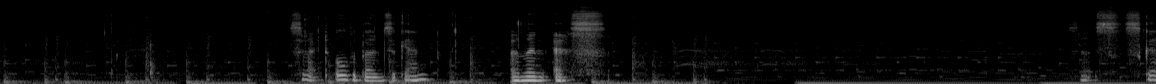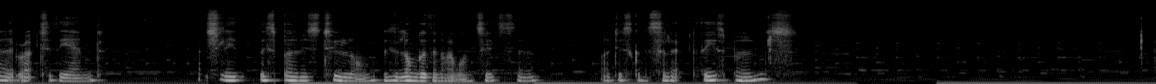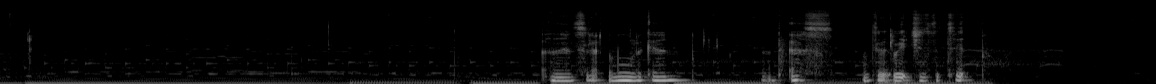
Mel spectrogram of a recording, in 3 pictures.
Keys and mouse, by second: 3.3-4.6 ctrl+right drag, 6.8 s, 17.3 click, 19.3 b, 23.0 g, 32.1 a, 32.1 s.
